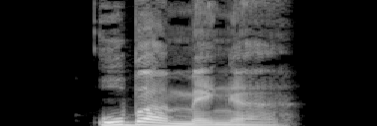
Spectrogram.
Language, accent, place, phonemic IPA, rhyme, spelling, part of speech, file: German, Germany, Berlin, /ˈoːbɐˌmɛŋə/, -ɛŋə, Obermenge, noun, De-Obermenge.ogg
- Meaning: superset (set containing all elements of another set)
